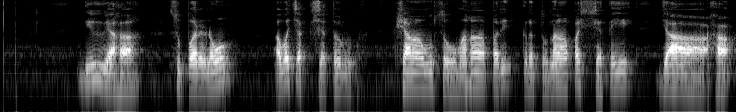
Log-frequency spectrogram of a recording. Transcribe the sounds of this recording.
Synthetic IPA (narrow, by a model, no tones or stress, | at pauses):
d̪iʋjɐɦɐ | supɐɾɳoː | ɐ̰ʋɐt͡ʃɐkʃɐt̪u | kʂaːmsoːmɐɦɐpɐɾikɾɐt̪unaːpɐʃjɐt̪eː | d͡ʒaːhɐ̰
